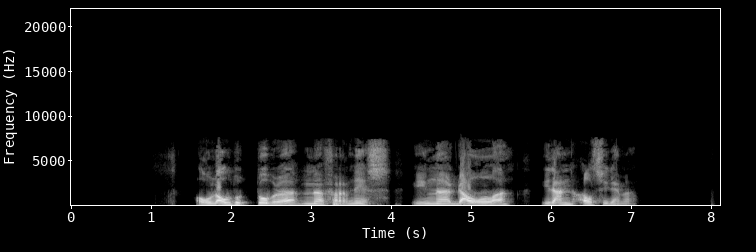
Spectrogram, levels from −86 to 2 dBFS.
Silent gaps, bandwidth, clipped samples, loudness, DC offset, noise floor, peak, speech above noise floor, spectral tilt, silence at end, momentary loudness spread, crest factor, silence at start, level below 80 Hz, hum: 4.19-4.25 s, 5.80-5.88 s; 7.8 kHz; under 0.1%; -17 LUFS; under 0.1%; -60 dBFS; -2 dBFS; 43 dB; -6 dB/octave; 1.1 s; 17 LU; 18 dB; 1.6 s; -58 dBFS; none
